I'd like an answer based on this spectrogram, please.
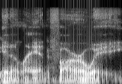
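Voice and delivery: deep, epic movie trailer announcer voice. Trying out a movie trailer announcer voice right after the other speaker does one. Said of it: "my like movie trailer announcer voice".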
